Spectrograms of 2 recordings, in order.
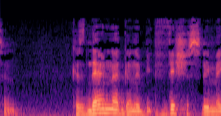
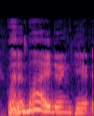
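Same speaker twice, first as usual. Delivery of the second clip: "What am I doing here?" pitched higher and a bit louder, lightly bewildered; mock bewildered meditator; 7 semitones higher, 4 dB louder than usual. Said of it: "you know, and".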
